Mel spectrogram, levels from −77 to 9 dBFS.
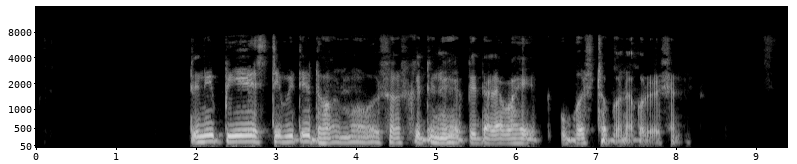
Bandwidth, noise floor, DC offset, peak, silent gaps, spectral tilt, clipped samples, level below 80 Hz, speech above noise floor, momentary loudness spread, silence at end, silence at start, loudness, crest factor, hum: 7.6 kHz; -84 dBFS; under 0.1%; -2 dBFS; none; -7.5 dB/octave; under 0.1%; -52 dBFS; 70 dB; 11 LU; 1.35 s; 1.95 s; -15 LUFS; 14 dB; none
